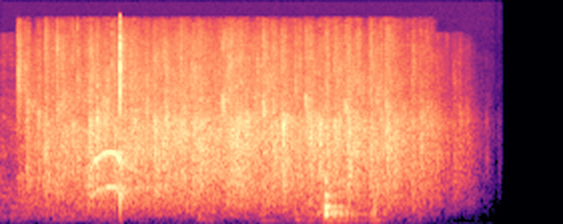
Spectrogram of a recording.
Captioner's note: audience applause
